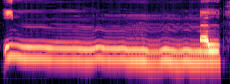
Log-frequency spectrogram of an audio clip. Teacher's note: ইন পড়া যাবে না ইং পড়তে হবে গুন্না করতে হবে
